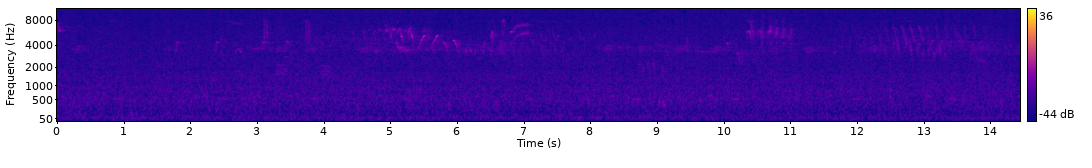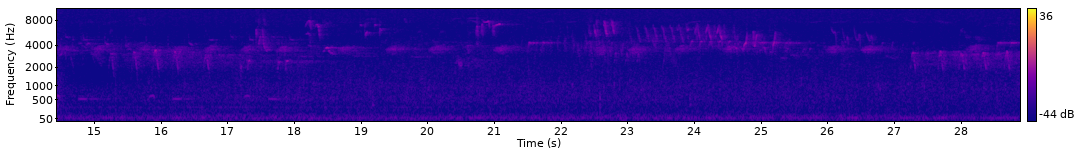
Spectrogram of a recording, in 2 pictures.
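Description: Faint birdsong: small birds repeatedly chirping and giving quick high trills over a low hiss. The hiss drops suddenly about halfway through while the chirping carries on.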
